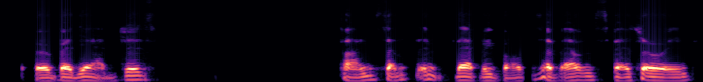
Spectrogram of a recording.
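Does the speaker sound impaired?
Yes: speech impediment; weaker-looking muscles in childhood.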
